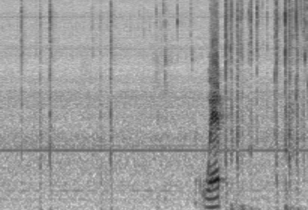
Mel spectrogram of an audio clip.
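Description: Computer keyboard typing while coding an app, a steady patter of light clicks under a speaking voice, with a brief louder vocal burst partway through.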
